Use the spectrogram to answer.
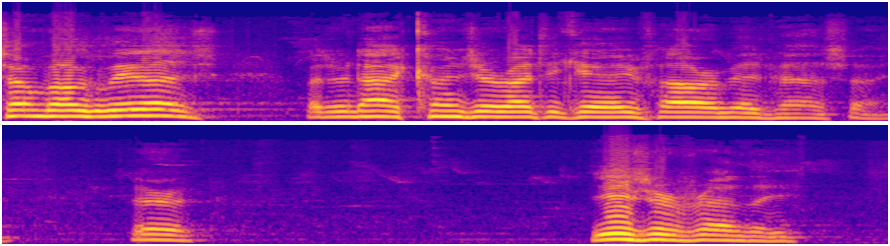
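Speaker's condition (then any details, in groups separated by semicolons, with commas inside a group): Deafness; unsure of microphone volume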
